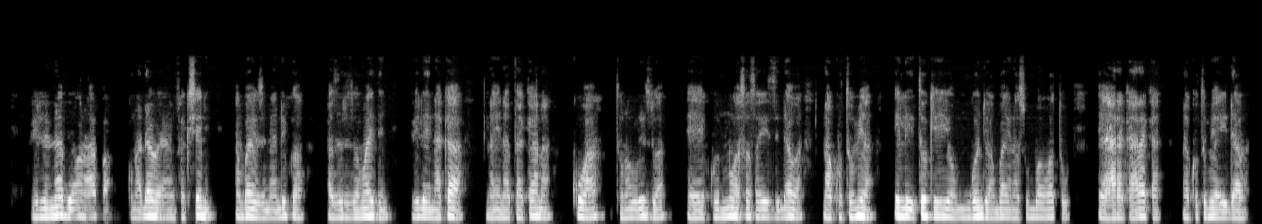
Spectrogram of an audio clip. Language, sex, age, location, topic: Swahili, male, 18-24, Wajir, health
